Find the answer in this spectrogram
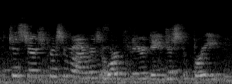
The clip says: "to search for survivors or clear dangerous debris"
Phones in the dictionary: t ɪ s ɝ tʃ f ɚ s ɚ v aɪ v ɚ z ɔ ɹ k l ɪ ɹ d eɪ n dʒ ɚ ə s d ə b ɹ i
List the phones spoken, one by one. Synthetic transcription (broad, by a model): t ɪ s ɝ tʃ f ɚ s ɚ v aɪ v ɚ z ɔ ɹ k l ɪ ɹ d eɪ n dʒ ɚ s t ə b ɹ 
